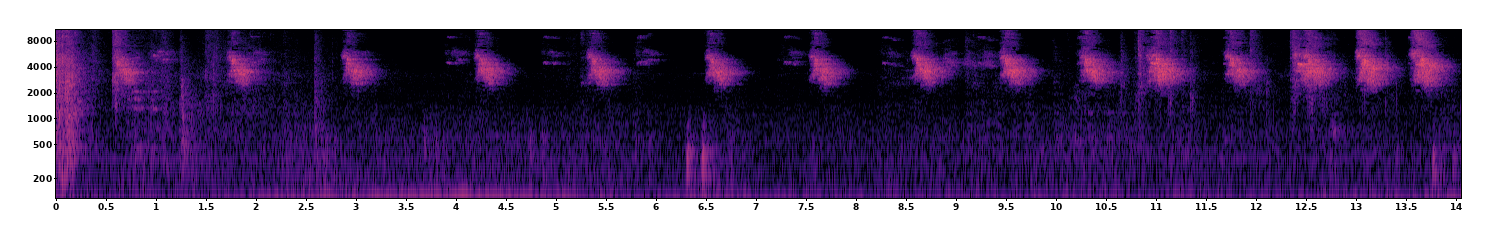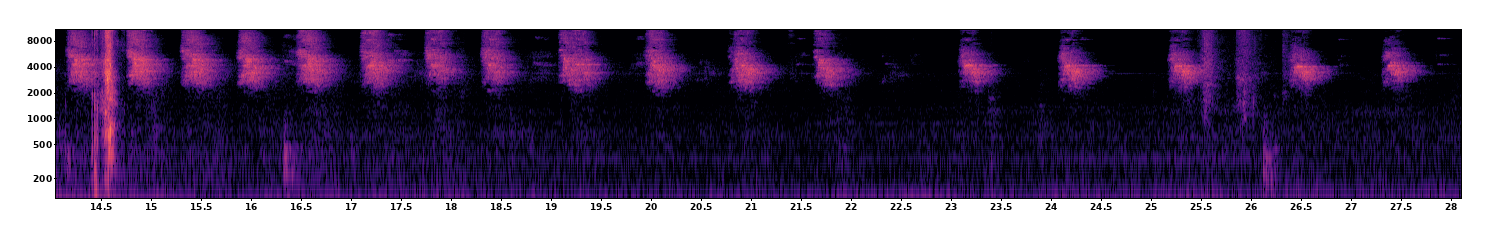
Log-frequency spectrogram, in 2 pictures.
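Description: A bird chirping over and over in short high notes, about one to two chirps a second, quickest in the middle. A sharp click sounds about halfway.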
